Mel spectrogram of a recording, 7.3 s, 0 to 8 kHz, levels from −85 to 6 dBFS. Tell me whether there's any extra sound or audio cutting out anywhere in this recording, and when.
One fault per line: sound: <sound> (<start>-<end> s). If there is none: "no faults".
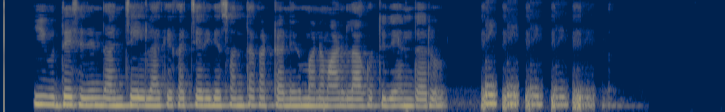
sound: laugh (4.8-6.0 s)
